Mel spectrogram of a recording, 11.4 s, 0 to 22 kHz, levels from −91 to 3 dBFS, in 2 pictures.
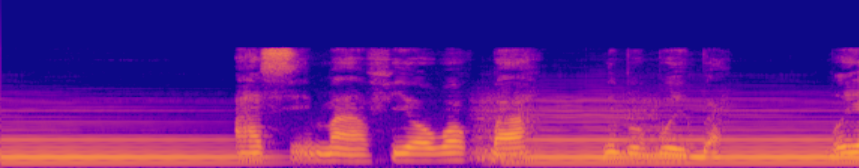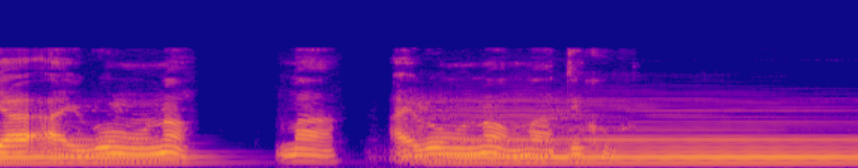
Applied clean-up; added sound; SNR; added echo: none; Bowed string instrument; 2 dB; none.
